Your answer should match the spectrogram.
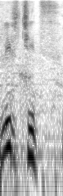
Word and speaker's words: Lifschitz: Vos agarrala ahí, pegale para adelante, metele consonantes, Lifschitz.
